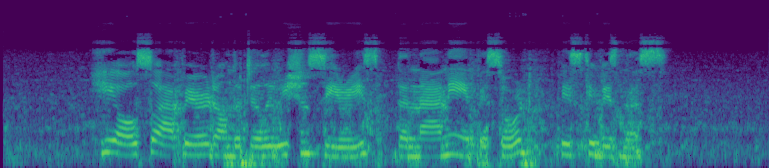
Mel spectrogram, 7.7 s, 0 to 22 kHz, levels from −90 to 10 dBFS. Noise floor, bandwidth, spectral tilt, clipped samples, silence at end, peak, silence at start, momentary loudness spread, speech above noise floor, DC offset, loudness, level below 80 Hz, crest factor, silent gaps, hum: -44 dBFS; 10 kHz; -3.5 dB/octave; under 0.1%; 0.85 s; -6 dBFS; 0.05 s; 6 LU; 27 dB; under 0.1%; -17 LUFS; -34 dBFS; 14 dB; none; none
